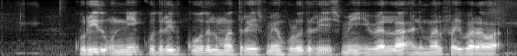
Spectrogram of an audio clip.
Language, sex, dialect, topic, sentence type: Kannada, male, Northeastern, agriculture, statement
